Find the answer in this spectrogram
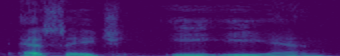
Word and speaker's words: shin: of the Hebrew alphabet and the letter is shin or it's pronounced xin it's SI n but we would pronounce it sh een and it's the letter that the Hebrews had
